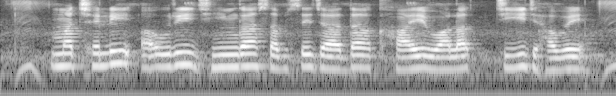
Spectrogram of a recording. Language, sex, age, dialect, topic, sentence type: Bhojpuri, female, 25-30, Southern / Standard, agriculture, statement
